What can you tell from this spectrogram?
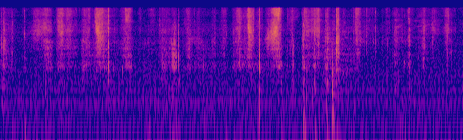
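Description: Faint rustling and light scraping of Pokémon trading cards being slid against one another in the hands, a scatter of short scratchy strokes that come thickest between about three and four and a half seconds in.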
